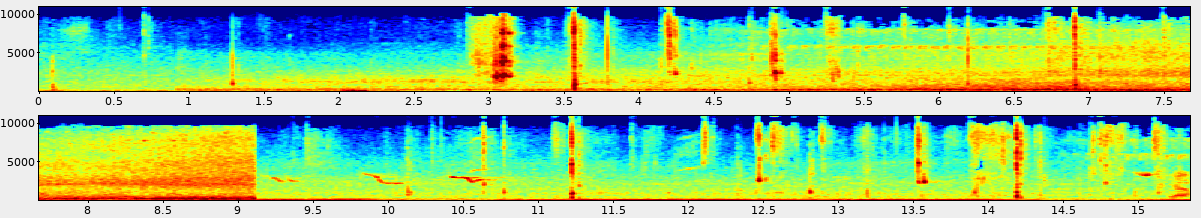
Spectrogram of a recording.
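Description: A few sharp knocks of tennis balls being hit or bounced, over a rushing noise that builds and stops suddenly about nine seconds in. After that a steady low engine-like hum runs.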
